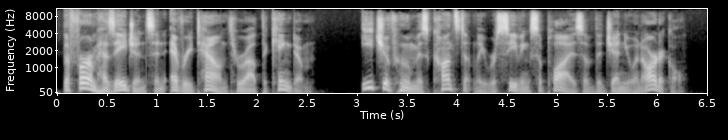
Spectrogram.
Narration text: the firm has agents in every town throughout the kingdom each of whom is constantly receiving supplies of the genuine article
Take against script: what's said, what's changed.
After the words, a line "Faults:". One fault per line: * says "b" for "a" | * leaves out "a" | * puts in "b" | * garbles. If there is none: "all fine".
the firm has agents in every town throughout the kingdom each of whom is constantly receiving supplies of the genuine article
Faults:
all fine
